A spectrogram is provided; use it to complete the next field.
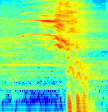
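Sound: horse neighing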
